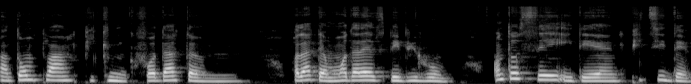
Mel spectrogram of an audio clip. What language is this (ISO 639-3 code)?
pcm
